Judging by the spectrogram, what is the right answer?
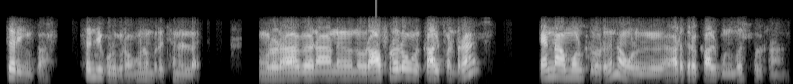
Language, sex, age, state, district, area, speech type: Tamil, male, 30-45, Tamil Nadu, Ariyalur, rural, conversation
